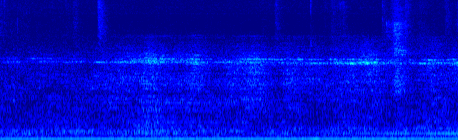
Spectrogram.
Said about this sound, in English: No, it's the prop. It's the prop. ATR. The jet is still not working.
